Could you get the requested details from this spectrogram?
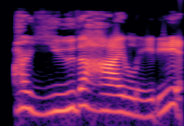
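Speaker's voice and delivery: soft, slow, drawn-out, hushed half-whisper. Retelling a book scene, voicing a hidden being: retelling a half-whisper. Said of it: "it whispers to Feyre".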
